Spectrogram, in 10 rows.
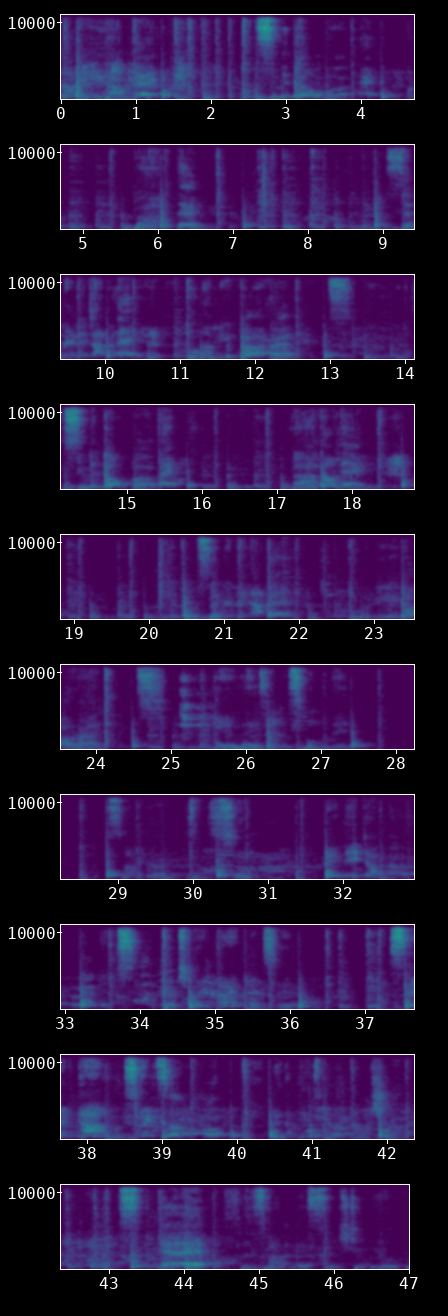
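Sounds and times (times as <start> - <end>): person singing: 0.0 - 7.0, 17.0 - 19.1, 28.8 - 47.0
drums: 0.0 - 47.0
strummed acoustic guitar: 0.0 - 47.0.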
